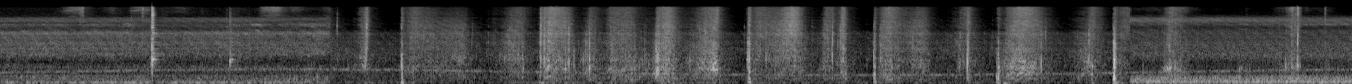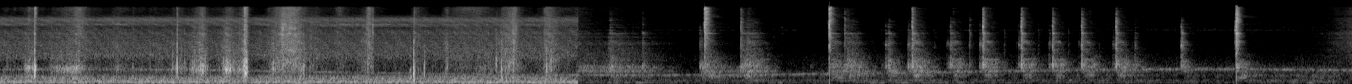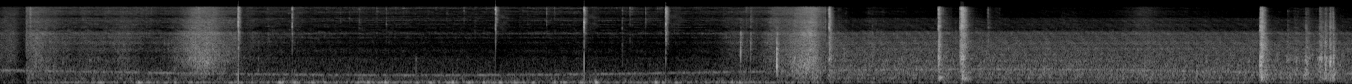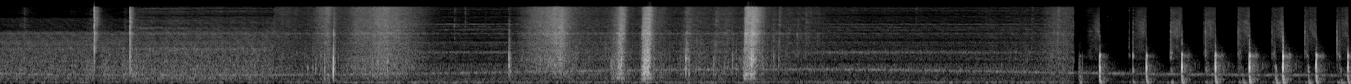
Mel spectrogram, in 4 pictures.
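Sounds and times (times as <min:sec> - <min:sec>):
wind gusting against tent: 0:00.1 - 0:20.2.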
